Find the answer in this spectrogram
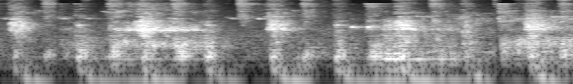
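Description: A woman breathing hard during an exercise, several audible breaths in and out, roughly one a second.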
